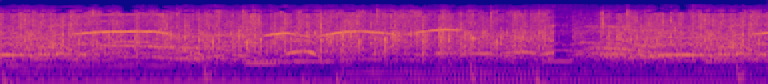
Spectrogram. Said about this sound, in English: Yo, shout out, hold on, I gotta give air horns and a round of applause to her. Shout out to China Anne McClain.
